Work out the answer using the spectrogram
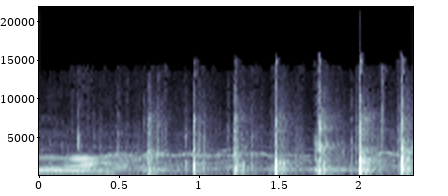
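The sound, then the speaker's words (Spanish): Rhythmic clapping from an audience at Plaza Victoria in Pereira: about seven sharp claps in steady time, following a brief tonal voice-like sound at the start. “Dense ustedes mismos un aplauso, gracias por estar aquí”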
